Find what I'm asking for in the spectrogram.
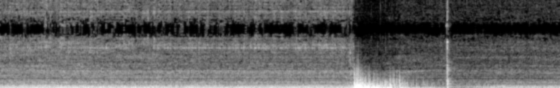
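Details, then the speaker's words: Beckett oil burner with no heat: the motor gives a steady low hum but won't turn, and goes to lockout until the blower wheel is spun by hand, then it lights with a whoosh. A bad start capacitor was suspected and later confirmed. "it's going to try to start but that motor is not going to turn and it's going to go into lockout unless i take my finger and turn the blower wheel"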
